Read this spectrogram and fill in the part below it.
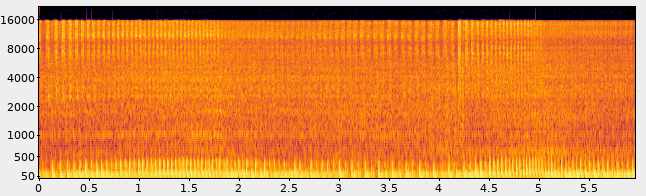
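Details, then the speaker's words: Honda GL motorcycle, carburettor not yet adjusted: the single cylinder revs up, then slowly sags back rather than dropping cleanly to idle; slow return to idle after revving, cause not confirmed. "dia itu habisnya habisnya gas itu lambat banget ya kita perhatikan"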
